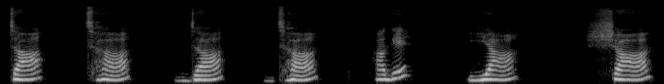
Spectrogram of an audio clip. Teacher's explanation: ಚ ವರ್ಗದ ಅಕ್ಷರಗಳು ದವಡೆಯಿಂದ ಉತ್ಪತ್ತಿಯಾಗುತ್ತವೆ. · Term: ತಾಲವ್ಯ ಅಕ್ಷರಗಳು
